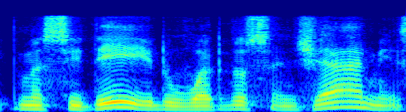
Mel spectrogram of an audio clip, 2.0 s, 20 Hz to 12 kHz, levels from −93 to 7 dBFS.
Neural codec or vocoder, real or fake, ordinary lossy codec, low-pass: codec, 16 kHz, 1.1 kbps, Voila-Tokenizer; fake; AAC, 64 kbps; 7.2 kHz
